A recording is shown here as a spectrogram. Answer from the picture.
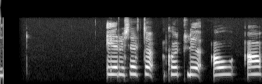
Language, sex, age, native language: Icelandic, male, 9, Icelandic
